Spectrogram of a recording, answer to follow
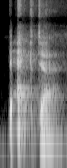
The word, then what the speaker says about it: Bechta: Bechta, not Bechta.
